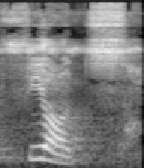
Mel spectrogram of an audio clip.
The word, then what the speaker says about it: fjords: Okay, and you'll find that the long and narrow valley inlets are called fjords. How do you pronounce it?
